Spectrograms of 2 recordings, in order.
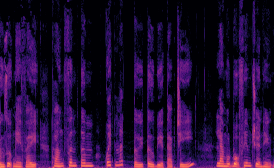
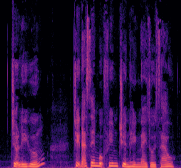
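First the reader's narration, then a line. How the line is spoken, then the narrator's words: Smiling question. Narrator (Vietnamese): cậu ta mỉm cười hỏi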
